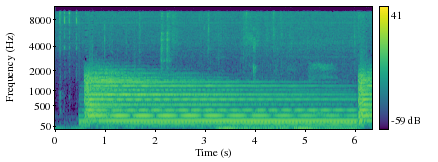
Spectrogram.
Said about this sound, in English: That's a church bell at midnight.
